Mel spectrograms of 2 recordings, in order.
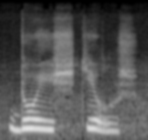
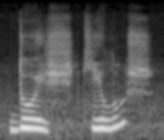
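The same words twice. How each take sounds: First: "dois quilos" very slow, sh linked to quilos; slow demo. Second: "Dois quilos" very slow; slow demo. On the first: Teacher slowly repeating dois quilos linked. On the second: Teacher slowly sounding dois quilos. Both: Shown as a demonstration. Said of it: "pronunciadas da mesma maneira".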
